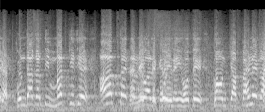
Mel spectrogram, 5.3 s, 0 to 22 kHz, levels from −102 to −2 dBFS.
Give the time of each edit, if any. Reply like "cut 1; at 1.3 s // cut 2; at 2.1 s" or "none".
none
